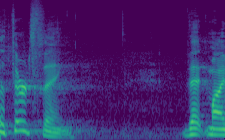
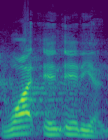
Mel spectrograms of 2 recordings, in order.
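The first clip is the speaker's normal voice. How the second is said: louder, mock-scolding himself; loud self-mockery; 8 dB louder than usual. Real, not acted. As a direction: call himself an idiot with a loud laugh in the voice. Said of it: "self-mockery".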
